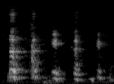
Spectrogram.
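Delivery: a short high burst of laughter. Real, not acted. Nurse laughing at the see-treat-street joke, high laugh.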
